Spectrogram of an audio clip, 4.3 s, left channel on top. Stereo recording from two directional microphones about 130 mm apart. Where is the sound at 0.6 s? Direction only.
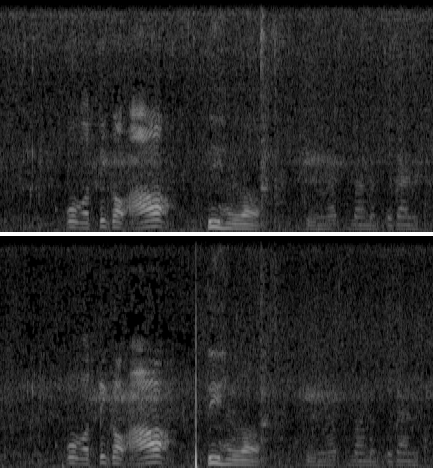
Centre (ahead or behind).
